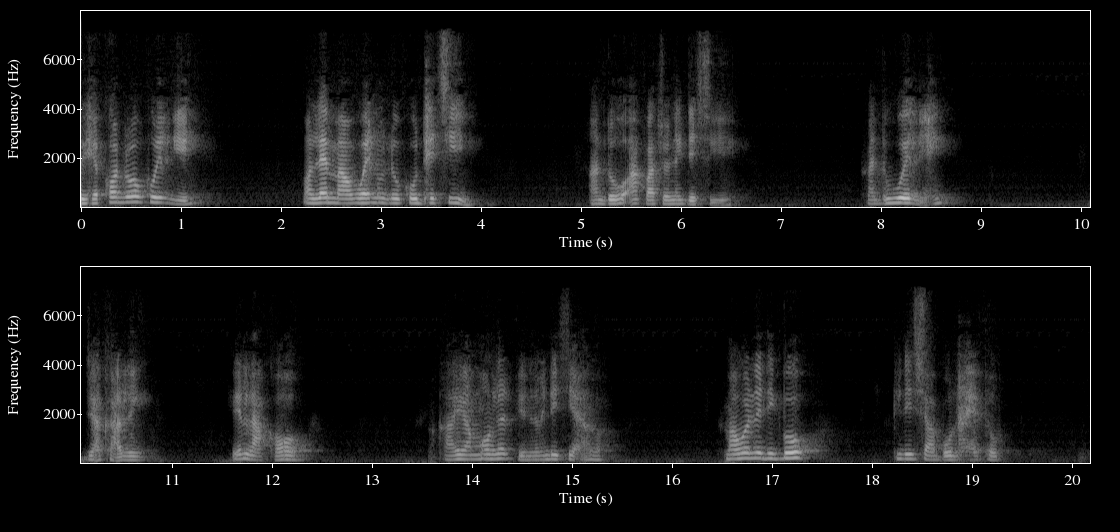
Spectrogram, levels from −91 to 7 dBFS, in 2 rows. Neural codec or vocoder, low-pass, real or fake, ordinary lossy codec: codec, 16 kHz in and 24 kHz out, 0.6 kbps, FocalCodec, streaming, 2048 codes; 7.2 kHz; fake; MP3, 48 kbps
